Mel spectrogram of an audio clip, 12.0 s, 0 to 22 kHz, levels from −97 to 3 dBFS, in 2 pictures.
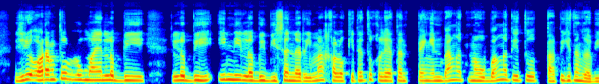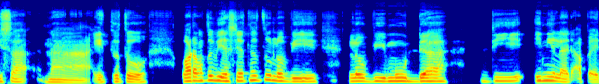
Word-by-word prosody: Jadi 200 Hz, +7 st, +4 dB
orang 225 Hz, +1 st, +6 dB
tuh 265 Hz, +1 st, -1 dB
lumayan 210 Hz, -2 st, +3 dB
lebih 190 Hz, -1 st, +1 dB, 0.3 s
lebih 195 Hz, +1 st, +3 dB
ini, 230 Hz, -1 st, +3 dB
lebih 190 Hz, -2 st, +3 dB
bisa 175 Hz, +2 st, +1 dB
nerima 175 Hz, +2 st, +1 dB
kalau 180 Hz, -3 st, +1 dB
kita 185 Hz, +2 st, -5 dB
tuh 240 Hz, -, -5 dB
kelihatan 180 Hz, -3 st, -1 dB
pengen 180 Hz, -1 st, -1 dB
banget, 190 Hz, +2 st, -3 dB
mau 175 Hz, -1 st, +2 dB
banget 205 Hz, +4 st, 0 dB
itu 190 Hz, -1 st, -1 dB
tapi 165 Hz, +5 st, -3 dB
kita 190 Hz, -2 st, +1 dB
nggak 140 Hz, -2 st, 0 dB
bisa. 135 Hz, -2 st, -3 dB, 0.2 s
Nah, 110 Hz, -6 st, -5 dB
itu 130 Hz, +6 st, -4 dB
tuh 125 Hz, -4 st, -1 dB, 0.4 s
orang 175 Hz, +3 st, +3 dB
tuh 205 Hz, -, +2 dB
biasanya 175 Hz, +3 st, +1 dB
tuh 220 Hz, -, 0 dB
lebih 145 Hz, -5 st, -1 dB, 0.3 s
lebih 155 Hz, 0 st, 0 dB
mudah 155 Hz, -1 st, +2 dB, 0.3 s
di 165 Hz, +4 st, -6 dB, 0.2 s
inilah, 175 Hz, -8 st, 0 dB
apa -, -, -6 dB
175 Hz, 180 wpm, -23 LUFS, 155-200 Hz, 0.4 s, orang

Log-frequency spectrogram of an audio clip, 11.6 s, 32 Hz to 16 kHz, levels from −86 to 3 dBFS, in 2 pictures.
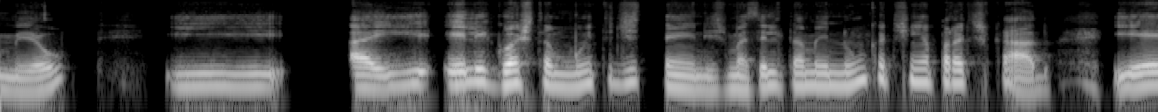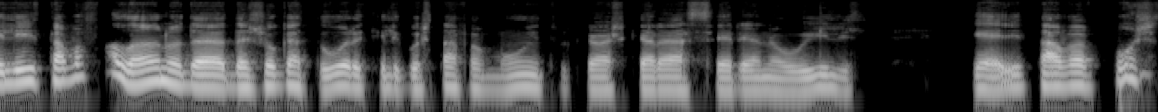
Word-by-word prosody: meu, 110 Hz, -1 st, -1 dB, 0.5 s
e 135 Hz, 0 st, -4 dB, 0.3 s
aí 135 Hz, +5 st, +4 dB
ele 155 Hz, +4 st, +5 dB
gosta 160 Hz, -1 st, +6 dB
muito 145 Hz, +5 st, -1 dB
de 170 Hz, +2 st, -4 dB
tênis, 120 Hz, -9 st, -2 dB
mas 120 Hz, -1 st, -2 dB
ele 140 Hz, +2 st, +2 dB
também 140 Hz, 0 st, +1 dB
nunca 180 Hz, +9 st, 0 dB
tinha 175 Hz, -3 st, -2 dB
praticado, 165 Hz, -10 st, 0 dB, 0.3 s
e 130 Hz, -, 0 dB
ele 150 Hz, +4 st, +5 dB
estava 185 Hz, +5 st, 0 dB
falando 165 Hz, -4 st, +3 dB
da 130 Hz, -2 st, +5 dB
da 130 Hz, +1 st, +1 dB
jogadora 135 Hz, 0 st, -1 dB
que 120 Hz, -, -23 dB
ele 120 Hz, -1 st, -5 dB
gostava 120 Hz, +1 st, -6 dB
muito, 120 Hz, 0 st, -6 dB
que -, -, -22 dB
eu 115 Hz, -, -1 dB
acho 110 Hz, -, -6 dB
que -, -, -3 dB
era 115 Hz, 0 st, 0 dB
a -, -, -7 dB
Serena 110 Hz, -1 st, -5 dB
Willys, 110 Hz, +2 st, -4 dB, 0.6 s
eh, 120 Hz, -2 st, +1 dB
ele -, -, -1 dB
estava: 135 Hz, +2 st, +1 dB
"Poxa, 215 Hz, +7 st, -4 dB
135 Hz, 190 wpm, -24 LUFS, 120-155 Hz, 0.6 s, gosta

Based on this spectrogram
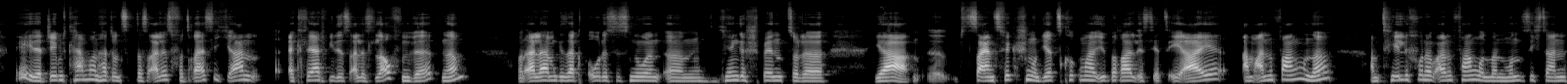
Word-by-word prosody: „Hey, -, -, -2 dB
der 165 Hz, -2 st, +2 dB
James 200 Hz, +2 st, -1 dB
Cameron 215 Hz, -1 st, -1 dB
hat 195 Hz, -2 st, -2 dB
uns 175 Hz, -1 st, -3 dB
das 170 Hz, -1 st, -5 dB
alles 210 Hz, +1 st, 0 dB
vor 165 Hz, -, -8 dB
30 195 Hz, +7 st, -1 dB
Jahren 190 Hz, +3 st, 0 dB, 0.3 s
erklärt, 190 Hz, +1 st, +1 dB
wie 175 Hz, -, -9 dB
das 165 Hz, -1 st, -4 dB
alles 160 Hz, -3 st, -3 dB
laufen 170 Hz, -, 0 dB
wird,“ 160 Hz, +2 st, -2 dB
ne? 185 Hz, -, 0 dB, 0.5 s
Und -, -, -6 dB
alle 170 Hz, +3 st, +6 dB
haben 190 Hz, 0 st, +4 dB
gesagt: 180 Hz, 0 st, -1 dB
„Oh, -, -, -5 dB
das 180 Hz, 0 st, -5 dB
ist 175 Hz, +2 st, -5 dB
nur 180 Hz, -1 st, 0 dB
'n, 175 Hz, -, -5 dB
ähm, 155 Hz, -2 st, -4 dB
Hirngespinst“, 185 Hz, -1 st, -3 dB
oder 155 Hz, -2 st, 0 dB, 0.5 s
ja, 165 Hz, +3 st, +8 dB, 0.2 s
äh, -, -, -10 dB, 0.2 s
Science 175 Hz, 0 st, +5 dB
Fiction. 215 Hz, 0 st, -3 dB
Und 175 Hz, -2 st, -3 dB
jetzt, 185 Hz, +1 st, 0 dB
guck 210 Hz, 0 st, -9 dB
mal, 200 Hz, -1 st, 0 dB
überall 180 Hz, 0 st, +1 dB
ist -, -, -7 dB
jetzt -, -, -8 dB
AI 215 Hz, +10 st, +5 dB, 0.2 s
am 175 Hz, -, -1 dB
Anfang, 215 Hz, +4 st, +1 dB
ne? 235 Hz, +10 st, +1 dB, 0.3 s
Am 160 Hz, -, -6 dB
Telefon 210 Hz, +4 st, -3 dB
am 205 Hz, -, 0 dB
Anfang 205 Hz, +3 st, 0 dB
und 180 Hz, -, -2 dB
man 165 Hz, -1 st, -3 dB
wundert 180 Hz, +2 st, -5 dB
sich 195 Hz, -1 st, -8 dB
dann, 175 Hz, 0 st, -2 dB
180 Hz, 205 wpm, -22 LUFS, 170-200 Hz, 0.5 s, ja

